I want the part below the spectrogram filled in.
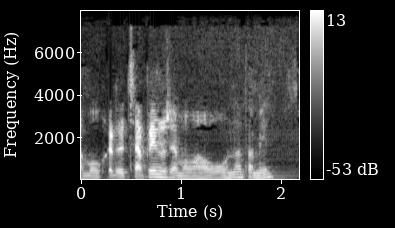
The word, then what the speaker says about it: Oona: Yo le digo Oona. – Oona. Oona. – Tal cual se lee.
